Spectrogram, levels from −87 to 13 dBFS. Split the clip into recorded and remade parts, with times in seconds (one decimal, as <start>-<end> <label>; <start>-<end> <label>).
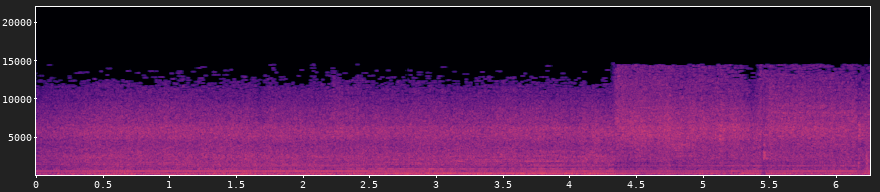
0.0-6.3 recorded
